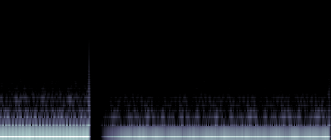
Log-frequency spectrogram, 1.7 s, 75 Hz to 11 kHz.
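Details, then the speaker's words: V8 with MSD/Holley power harness, just started and warming, charging 13.8–13.9 V; deep, steady low rumble with even beat after a brief dropout. Normal idle. "Right up to 13.8, 13.9. No issues whatsoever. We'll let it idle for a second till it gets warm, and we'll blip on the throttle."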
